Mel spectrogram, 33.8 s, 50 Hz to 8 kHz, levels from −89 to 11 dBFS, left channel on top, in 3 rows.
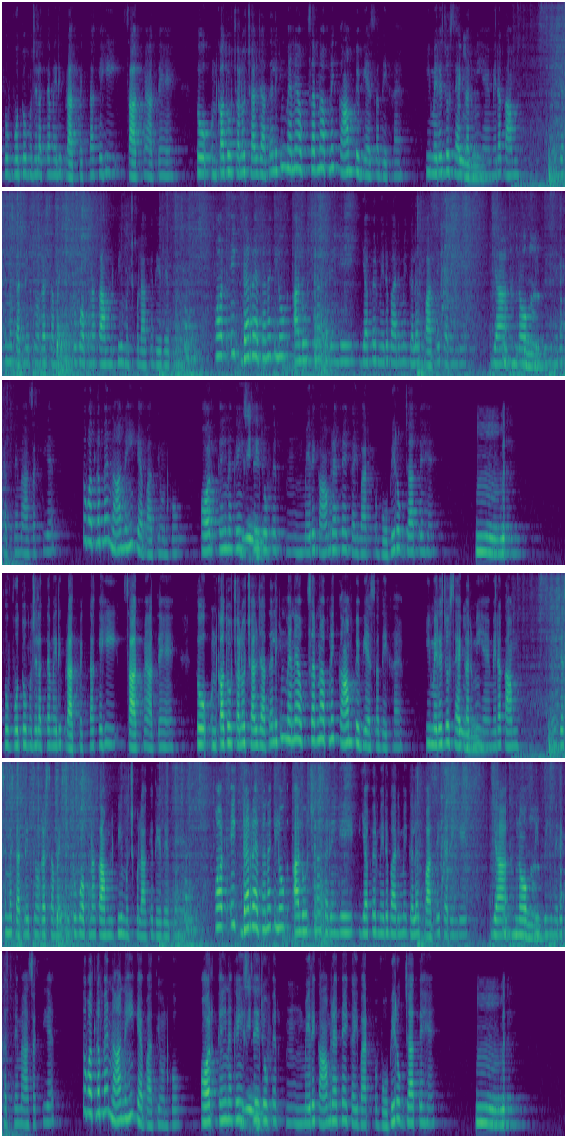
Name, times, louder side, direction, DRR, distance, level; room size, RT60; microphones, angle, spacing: voice 1, 0.0-1.4 1.8-3.4 3.9-8.0 8.5-10.3 11.0-15.0 15.5-20.6 21.0-23.1 23.3-23.6 24.1-26.1 26.5-31.2, right 6 dB, 90° right, 16 dB, 0.5 m, -28 dB
voice 2, 9.1-9.6 21.3-22.0 27.3-27.7 32.0-32.6, equal, 5° right, 5 dB, 1.2 m, -28 dB
sound 1, 10.2-22.9, right 2 dB, 40° right, 2.9 m, -38 dB
26.5 x 12.5 x 2.3 m, 0.83 s
head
